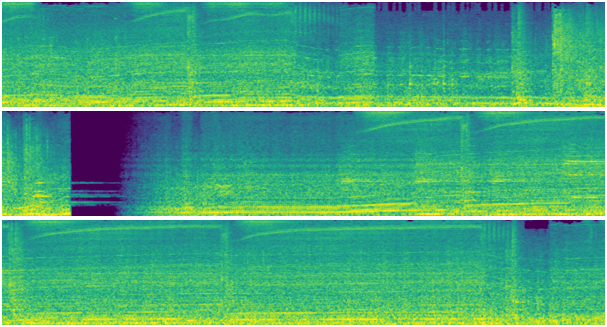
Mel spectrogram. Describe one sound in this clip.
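A racing car engine roars, revving up and down through the gears.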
